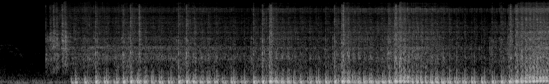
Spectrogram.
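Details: 1973 Honda CB350G twin, 4404 believed-original miles, engine cold and not yet started that day: catches quickly and settles into a steady, even pulsing idle of about six beats a second, smooth and healthy.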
